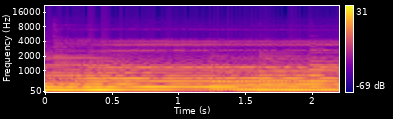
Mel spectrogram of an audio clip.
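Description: Live Vietnamese song with a man's voice holding a long sustained note over acoustic guitar accompaniment. The lower notes shift about halfway through.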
